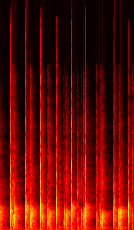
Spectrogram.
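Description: Steady hand clapping, about nine or ten sharp, bright claps in a loose rhythm roughly four per second, fairly loud with no voices over them.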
